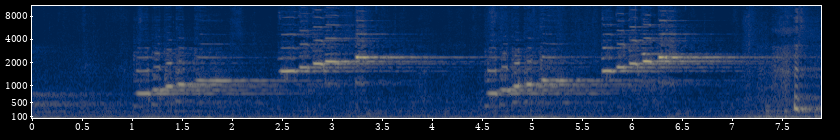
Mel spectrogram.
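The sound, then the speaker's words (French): A bird-catcher's panpipe whistle from an opera plays two quick ascending runs of bright, high, clear notes, each run climbing step by step and then holding its top note, over faint background. “C'est le son de Papageno.”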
